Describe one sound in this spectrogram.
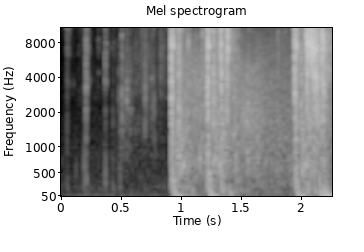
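A rifle fires rapid shots up close.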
